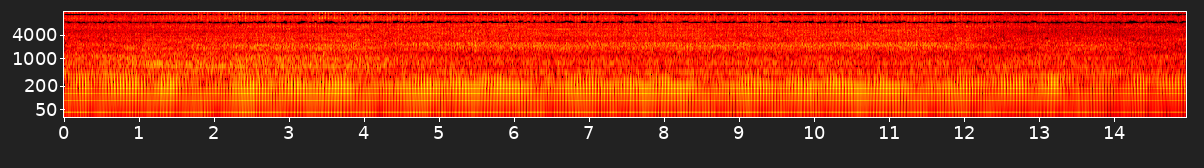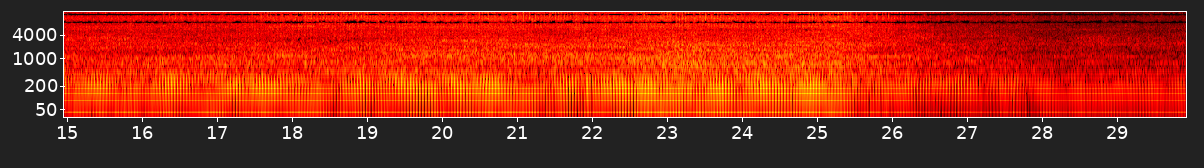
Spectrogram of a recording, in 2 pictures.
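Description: UST 5500-watt portable generator's engine running steadily, growing fainter near the end.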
